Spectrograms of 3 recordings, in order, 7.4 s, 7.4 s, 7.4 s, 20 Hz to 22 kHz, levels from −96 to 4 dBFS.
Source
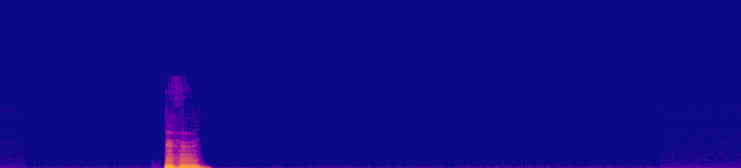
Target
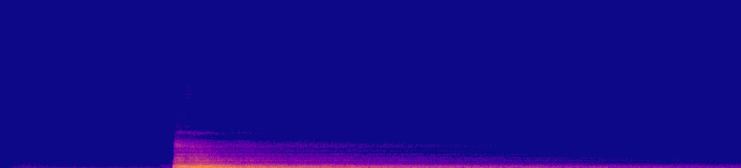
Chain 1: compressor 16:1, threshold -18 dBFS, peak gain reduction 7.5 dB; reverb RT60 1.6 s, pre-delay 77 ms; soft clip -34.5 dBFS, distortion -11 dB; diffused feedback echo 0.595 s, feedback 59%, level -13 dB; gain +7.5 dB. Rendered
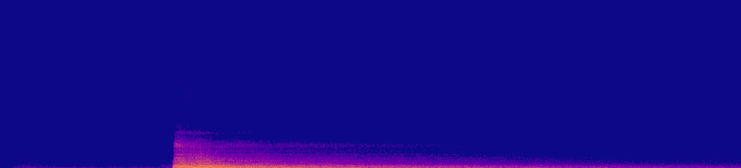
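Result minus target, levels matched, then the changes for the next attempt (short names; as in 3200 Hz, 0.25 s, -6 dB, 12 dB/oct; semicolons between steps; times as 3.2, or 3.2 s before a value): soft clip: distortion +13 dB
change: soft clip -24 dBFS, distortion -24 dB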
